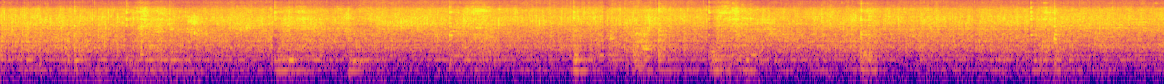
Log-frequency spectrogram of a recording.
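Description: Black chickpeas and onions sizzling in a kadhai as a perforated steel spatula stirs them, with occasional light scrapes of the spatula against the pan under a steady hiss.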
